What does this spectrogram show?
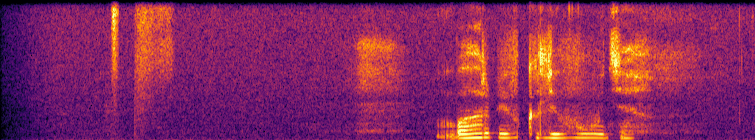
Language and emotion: Russian, sad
